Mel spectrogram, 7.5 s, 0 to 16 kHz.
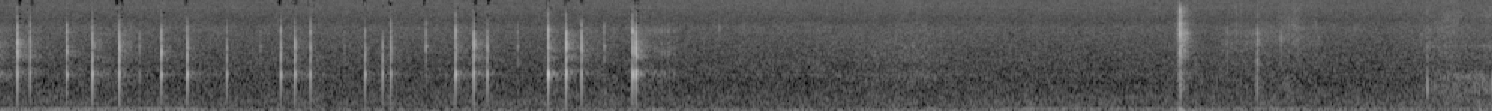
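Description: Long nails tap and scratch the lid and side of a small white plastic cosmetic jar. A rapid series of short, dry clicks with a bright ring near 1.4 kHz fills the first three seconds over a faint low hum. A few scattered taps and soft scratches follow.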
